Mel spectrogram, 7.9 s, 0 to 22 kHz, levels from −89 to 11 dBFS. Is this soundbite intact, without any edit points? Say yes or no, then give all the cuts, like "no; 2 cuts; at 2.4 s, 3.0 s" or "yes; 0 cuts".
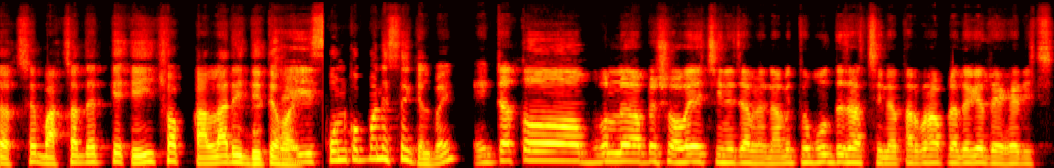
no; 1 cut; at 2.4 s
